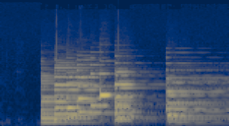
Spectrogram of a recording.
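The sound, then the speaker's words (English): A short passage of music is built from chords stacked in fifths, with several struck chords in quick succession. After a brief pause, a final loud, open-sounding chord rings out and slowly fades. “Or if we wanted to build chords in fifths and had some kind of music going on in fifths, then it would sound like this.”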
